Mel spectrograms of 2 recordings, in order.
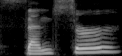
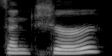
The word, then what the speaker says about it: censure: I said sensor, but it's censure. Censure. Sensor. Not censure. Not sensor. Censure.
